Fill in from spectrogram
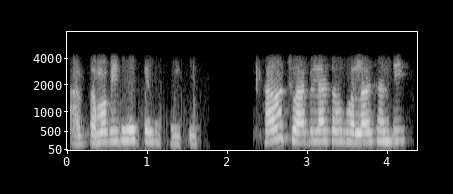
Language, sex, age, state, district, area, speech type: Odia, female, 45-60, Odisha, Sundergarh, rural, conversation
